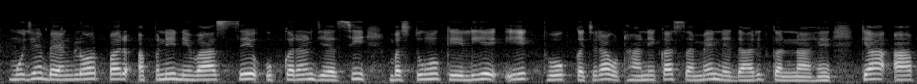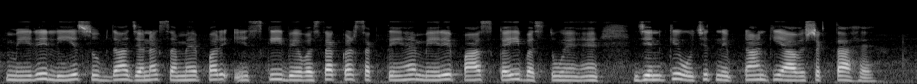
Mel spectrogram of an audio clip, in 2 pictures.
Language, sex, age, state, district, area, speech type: Hindi, female, 45-60, Uttar Pradesh, Sitapur, rural, read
